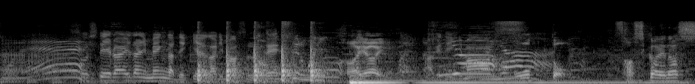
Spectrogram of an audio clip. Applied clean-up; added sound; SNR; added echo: none; Knock + Bowed string instrument; -4 dB; none.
